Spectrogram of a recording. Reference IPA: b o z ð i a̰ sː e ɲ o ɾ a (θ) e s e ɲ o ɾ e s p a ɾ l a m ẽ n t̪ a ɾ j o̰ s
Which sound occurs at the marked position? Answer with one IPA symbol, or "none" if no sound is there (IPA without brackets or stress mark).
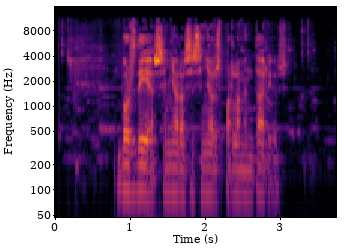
s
